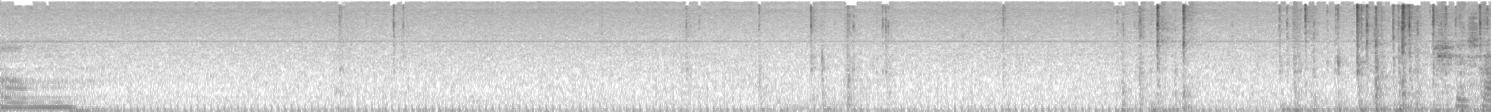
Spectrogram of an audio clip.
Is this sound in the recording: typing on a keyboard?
yes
